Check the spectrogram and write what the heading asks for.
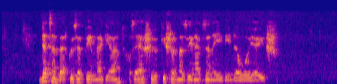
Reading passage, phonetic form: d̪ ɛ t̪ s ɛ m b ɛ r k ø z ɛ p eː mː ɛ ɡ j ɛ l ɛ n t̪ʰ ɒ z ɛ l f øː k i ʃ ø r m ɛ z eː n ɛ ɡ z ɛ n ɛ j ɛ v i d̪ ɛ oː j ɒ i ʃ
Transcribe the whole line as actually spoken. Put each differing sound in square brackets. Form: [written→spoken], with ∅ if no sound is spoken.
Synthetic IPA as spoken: d̪ ɛ t̪ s ɛ m b ɛ r k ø z ɛ p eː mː ɛ ɡ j ɛ l ɛ n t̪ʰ ɒ z ɛ l [f→ʃ] øː k i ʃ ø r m ɛ z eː n ɛ ɡ z ɛ n ɛ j [ɛ→i] v i d̪ ɛ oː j ɒ i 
